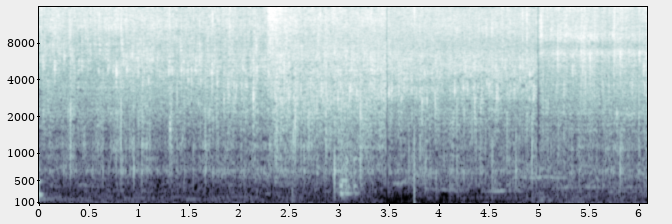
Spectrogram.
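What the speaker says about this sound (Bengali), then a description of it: "একটা কড়াই গরম করে তাতে সামান্য তেল দিয়ে ইলিশ মাছের মাথা দুটোকে ভেজে নেব" Two hilsa fish heads frying in a little oil in a hot wok, giving a dense, continuous close-up sizzle with scattered pops and light crackles throughout and no voices.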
